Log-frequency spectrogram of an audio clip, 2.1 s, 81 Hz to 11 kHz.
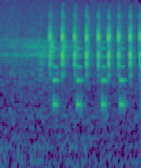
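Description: Philips Avent SCD501 baby monitor parent unit giving a quick run of short electronic beeps, about six a second, as its volume is turned up.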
